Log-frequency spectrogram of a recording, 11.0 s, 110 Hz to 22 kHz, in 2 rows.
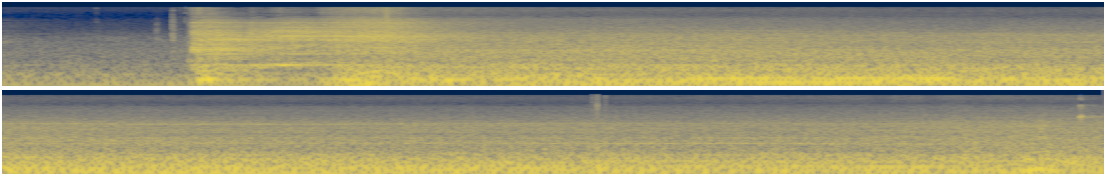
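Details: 1984 Cadillac Eldorado Biarritz, cold start inside a warehouse with the hood open: engine cranks briefly, catches at once and settles into a smooth, even idle with no knocks or misses; healthy cold start.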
